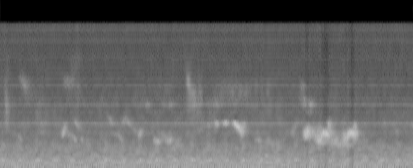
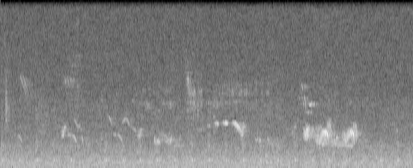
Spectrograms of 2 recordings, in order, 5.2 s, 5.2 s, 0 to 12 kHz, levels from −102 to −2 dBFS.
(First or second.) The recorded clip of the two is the second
